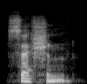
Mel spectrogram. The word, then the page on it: cession: British English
